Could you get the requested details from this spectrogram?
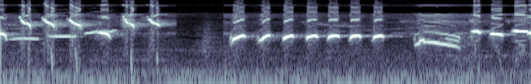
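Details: White-rumped shama, male and female, natural recording used as a trapping lure: quick high slurred notes, then a run of about eight identical down-slurred whistles, closing with a long falling whistle and a few clear notes.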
